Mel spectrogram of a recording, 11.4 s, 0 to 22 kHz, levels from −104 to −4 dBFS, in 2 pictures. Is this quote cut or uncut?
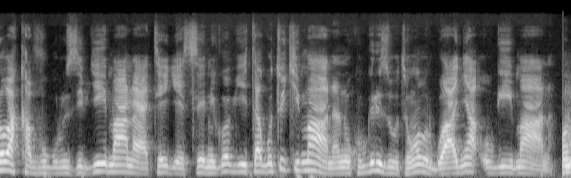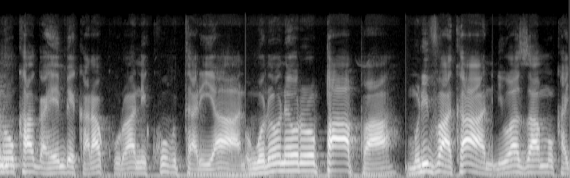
cut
